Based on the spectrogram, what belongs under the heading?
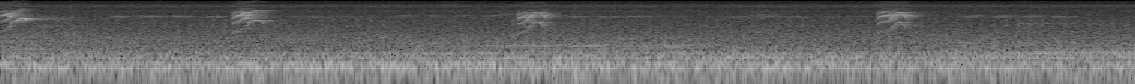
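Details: A wild male brown-throated sunbird, feeding on nectar from guava flowers and chattering briefly, gives short, sharp, high chirps about every two seconds with a faint thin whistle between them, over a steady low rumble of background noise.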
